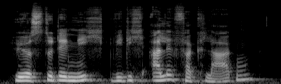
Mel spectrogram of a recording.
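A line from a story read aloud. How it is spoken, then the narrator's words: Plain question. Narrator (German): fragte Pilatus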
